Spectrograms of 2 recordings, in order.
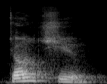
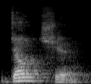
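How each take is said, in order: The two takes are said the same way.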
